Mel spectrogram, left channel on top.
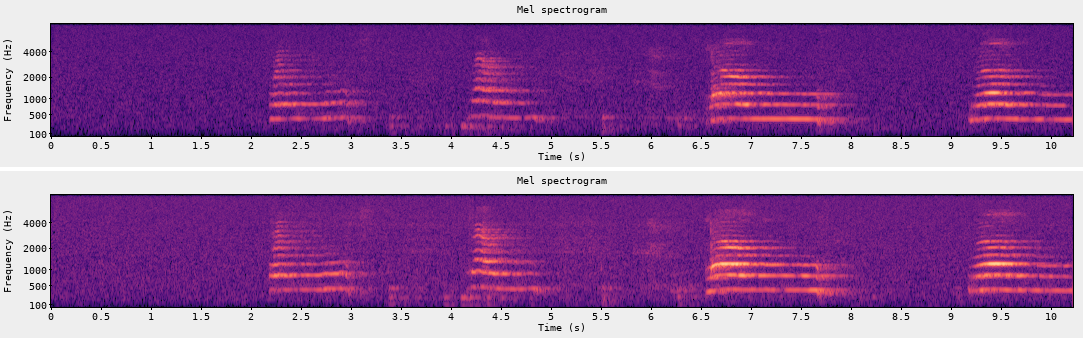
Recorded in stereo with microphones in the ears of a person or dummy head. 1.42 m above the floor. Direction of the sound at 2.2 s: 40° right (ahead or behind).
